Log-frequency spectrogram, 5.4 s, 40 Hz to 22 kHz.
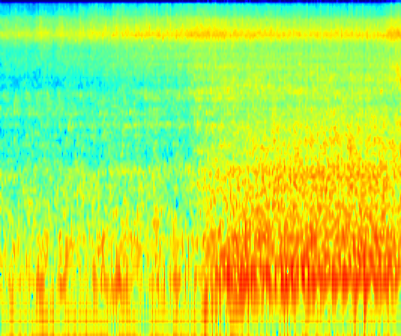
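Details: Rebuilt Pontiac 455 V8 in 1976 Trans Am, third startup after setting base timing, non-clutch fan: deep even idle building slightly, loud rushing fan noise, no clicking, ticking or knocking; normal running.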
